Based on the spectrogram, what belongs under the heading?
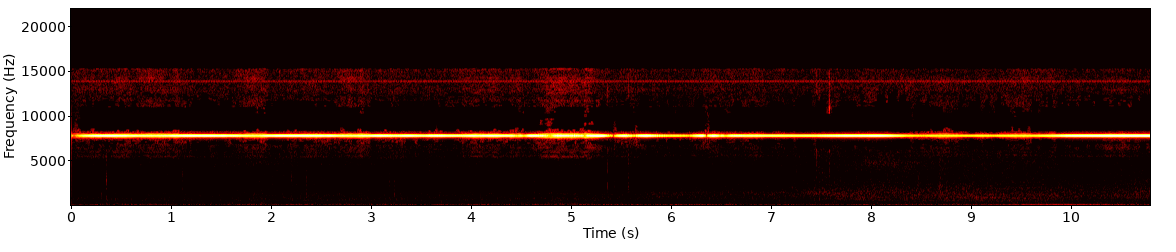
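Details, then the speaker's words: Freshly installed Arris CM2000 brushless camera gimbal with GoPro Hero and FPV cable: thin, steady high-pitched whine constantly above faint room noise; squealing brushless gimbal motor drive whine, part of the setup. "that's the heiress you can hear it squealing like crazy"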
